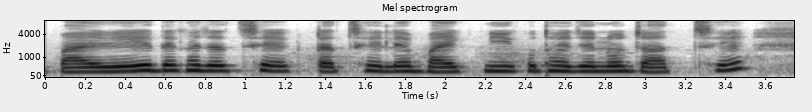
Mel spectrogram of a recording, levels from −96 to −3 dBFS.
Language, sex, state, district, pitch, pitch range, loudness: Bengali, female, Tripura, West Tripura, 230 Hz, 210-250 Hz, -15 LUFS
